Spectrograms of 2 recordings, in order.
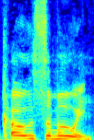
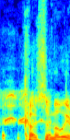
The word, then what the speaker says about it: Koh Samui: Koh Samui rhymes with Baba Booey.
